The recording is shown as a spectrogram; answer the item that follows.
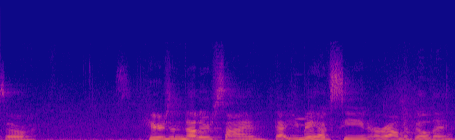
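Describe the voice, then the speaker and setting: A woman with an American accent speaks at a fairly slow pace with lively intonation, and room echo is audible. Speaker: language teacher. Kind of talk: language workshop. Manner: patient, encouraging.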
